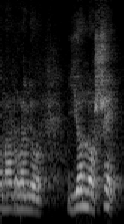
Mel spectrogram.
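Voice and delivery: ordinary talk, nothing marked

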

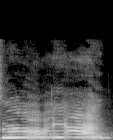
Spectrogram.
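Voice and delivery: very high, drawn-out mock wail; imitated producer's outburst. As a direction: stretch it into a high, hammed-up squeal. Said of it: "She does this".

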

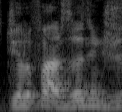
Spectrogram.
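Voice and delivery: ordinary talk

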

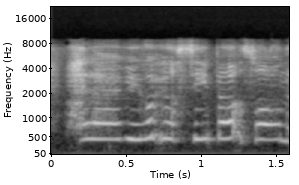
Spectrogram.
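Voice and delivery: high-pitched mock cabin-crew voice; chirpy stewardess. Stewardess checking passengers' seatbelts, high mock-polite voice. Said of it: "all the stewardesses are like".

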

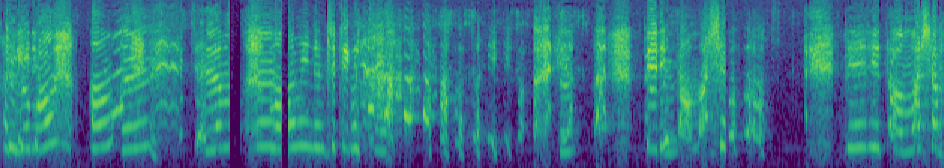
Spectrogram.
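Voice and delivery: laughing too hard to get words out; broken up by laughter; giggling. Acted. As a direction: giggle helplessly between the words. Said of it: "ஏன் இப்படி சிரிச்சிட்டு வர?".

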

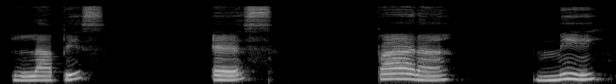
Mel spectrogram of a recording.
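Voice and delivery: isolated words with a clear pause after each; word-by-word reading. Shown as a demonstration. Teacher pointing at each word for children, pausing between words. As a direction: read one word, pause, then the next. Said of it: "Cada vez que digo una palabra, apunto".

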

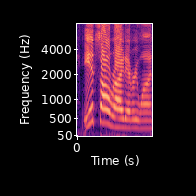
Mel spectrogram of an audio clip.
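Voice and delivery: high, loud opening, then easing; calling out. A narrator's reading. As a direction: call to everyone hiding that it's safe. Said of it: "he called".

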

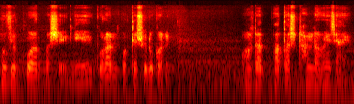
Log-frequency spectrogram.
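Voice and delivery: ordinary delivery

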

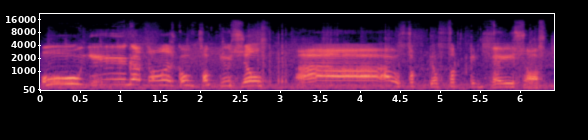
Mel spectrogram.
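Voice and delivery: high, drawn-out wrestler voice; strained wrestler trash talk held back in volume; Macho Man. Acted. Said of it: "I'll take this Macho Man".

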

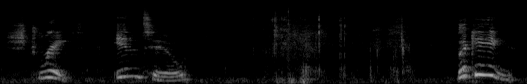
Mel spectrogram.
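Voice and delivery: stretched-out pause then loud high the king; slow down, then burst out on the king; dramatic reveal. Acted.

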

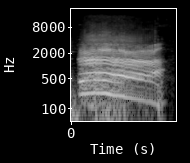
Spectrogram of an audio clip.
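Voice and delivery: high, loud growling roar; long playful monster growl; effort roar. Pretend. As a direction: roar as you attack the wall. Straining at the building.

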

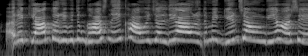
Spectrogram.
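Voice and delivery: put-on babyish, lisping child voice, whimpering; little girl in trouble. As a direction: plead tearfully like a stranded small child. Voices Sweety crying, calling cow. (तुतलाती छोटी बच्ची की रुआँसी गुहार)

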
